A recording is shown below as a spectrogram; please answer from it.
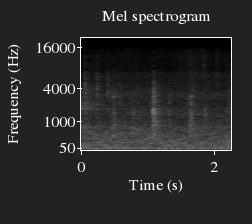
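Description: A few light, irregular metal ticks from a screwdriver turning a screw in a concealed cabinet-door hinge, the loudest about a second in.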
